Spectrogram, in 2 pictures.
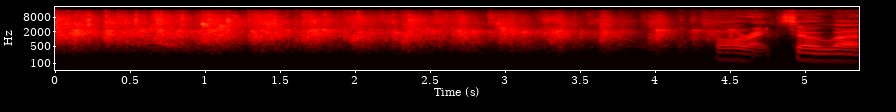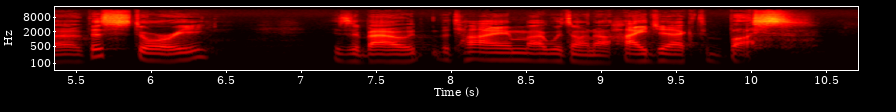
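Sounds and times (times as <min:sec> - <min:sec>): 
audience applause: 0:00.0 - 0:04.7
speech: 0:04.4 - 0:06.5, 0:07.2 - 0:10.3.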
